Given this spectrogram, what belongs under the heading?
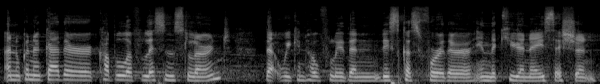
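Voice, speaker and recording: Woman, conference speaker, earnest, halting with fillers, mic in a hall. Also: lowish voice, level tone. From Finland. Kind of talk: presentation talk.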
